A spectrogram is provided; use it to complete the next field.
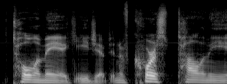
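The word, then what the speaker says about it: Ptolemy: And of course, Tommy is pronounced spells with a P pt. I don't know why it just can't be a T.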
